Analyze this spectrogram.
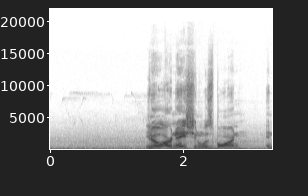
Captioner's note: none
